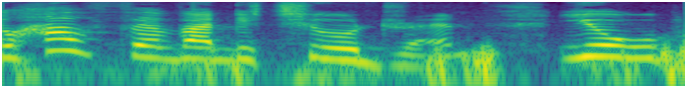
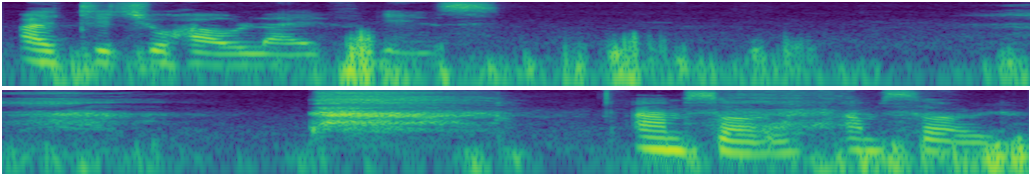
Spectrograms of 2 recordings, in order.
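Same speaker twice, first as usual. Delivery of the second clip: real emotion, softer, words falling away; getting emotional; 13 dB quieter than usual. Real, not acted. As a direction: voice fading into a sigh, holding back tears. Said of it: "sometimes I just get emotional when I talk about my story".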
